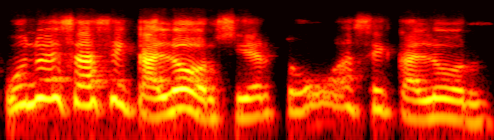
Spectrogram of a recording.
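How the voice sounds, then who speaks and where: High-voiced woman teaching online. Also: animated, a little slow, gravelly, dry recording. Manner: corrective, checks in with frequent "¿ya?". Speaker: English teacher. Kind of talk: online class, correcting reading. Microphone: video call.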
